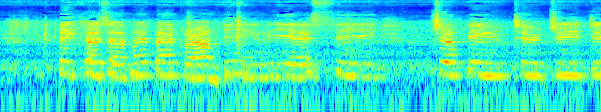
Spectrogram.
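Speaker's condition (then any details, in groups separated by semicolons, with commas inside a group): Cerebral palsy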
